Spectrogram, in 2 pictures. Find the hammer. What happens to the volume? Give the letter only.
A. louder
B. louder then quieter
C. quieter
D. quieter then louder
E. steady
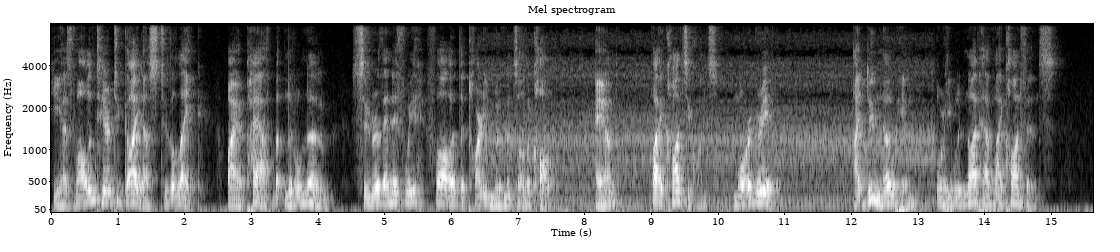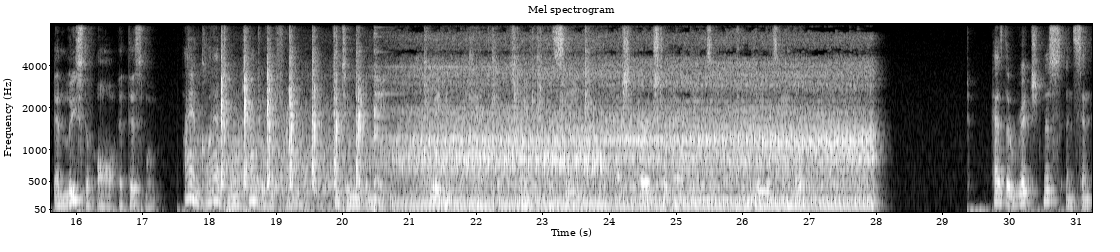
C.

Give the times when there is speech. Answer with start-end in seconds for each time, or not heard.
0.0-10.9, 12.0-27.1, 29.4-31.2.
